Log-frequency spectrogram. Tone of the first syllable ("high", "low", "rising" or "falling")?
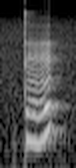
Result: rising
